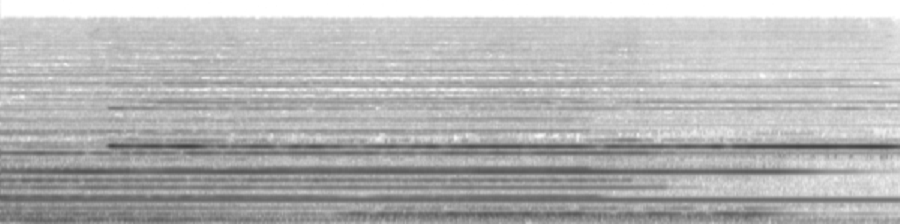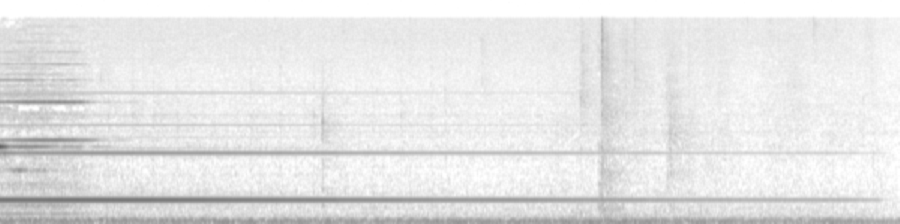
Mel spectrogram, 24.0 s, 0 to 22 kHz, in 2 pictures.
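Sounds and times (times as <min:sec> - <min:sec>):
ringing bell-like metallic tone: 0:00.0 - 0:15.0.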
